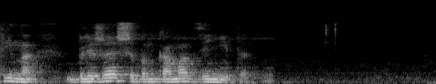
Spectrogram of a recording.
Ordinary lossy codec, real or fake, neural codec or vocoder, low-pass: Opus, 32 kbps; real; none; 7.2 kHz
